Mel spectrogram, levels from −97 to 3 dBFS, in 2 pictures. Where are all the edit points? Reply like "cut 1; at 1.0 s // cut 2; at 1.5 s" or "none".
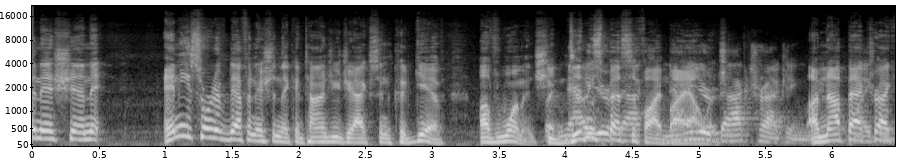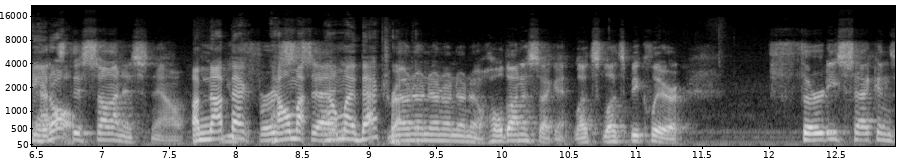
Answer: none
